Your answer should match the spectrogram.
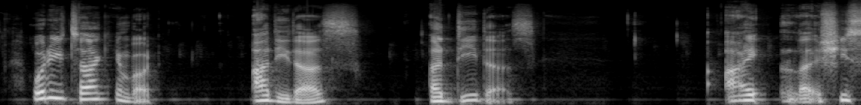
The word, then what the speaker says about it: Adidas: were referring to because they usually pronounce it Adidas. And in Germany, we say Adidas. Adidas. Adidas. Super different.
